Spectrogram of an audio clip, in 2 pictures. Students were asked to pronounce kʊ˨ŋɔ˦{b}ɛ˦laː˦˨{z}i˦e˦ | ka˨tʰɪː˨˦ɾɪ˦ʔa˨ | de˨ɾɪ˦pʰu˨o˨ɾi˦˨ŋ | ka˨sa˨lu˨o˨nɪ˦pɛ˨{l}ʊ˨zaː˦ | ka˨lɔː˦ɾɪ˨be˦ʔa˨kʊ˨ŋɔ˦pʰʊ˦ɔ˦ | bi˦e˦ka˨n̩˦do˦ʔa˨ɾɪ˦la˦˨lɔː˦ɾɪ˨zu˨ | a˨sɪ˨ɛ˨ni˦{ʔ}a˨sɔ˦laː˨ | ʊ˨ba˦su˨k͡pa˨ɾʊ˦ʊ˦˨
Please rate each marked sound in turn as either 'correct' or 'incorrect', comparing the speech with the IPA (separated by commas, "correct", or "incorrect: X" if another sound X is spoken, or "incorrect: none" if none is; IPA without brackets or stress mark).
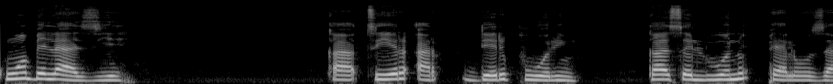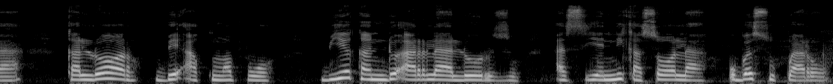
correct, correct, correct, incorrect: k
